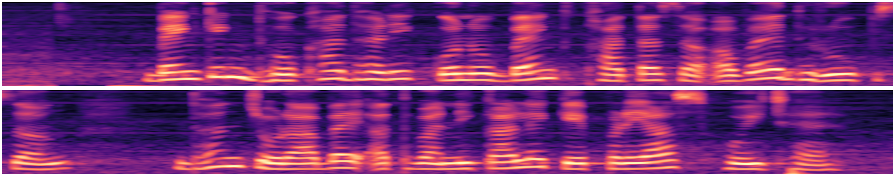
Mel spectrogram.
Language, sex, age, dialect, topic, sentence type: Maithili, female, 36-40, Eastern / Thethi, banking, statement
